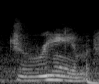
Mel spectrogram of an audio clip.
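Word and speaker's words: Jream: Next up is Dream, and Dream is spelled J-R-E-A-M, Dream.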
